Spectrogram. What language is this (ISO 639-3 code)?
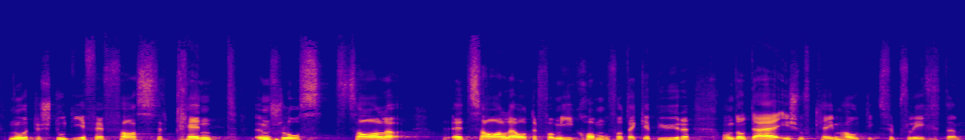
gsw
